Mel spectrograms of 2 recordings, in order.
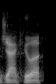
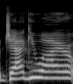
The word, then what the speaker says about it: Jaguar: It still looks like a Jaguar, but has all the benefits of being electric.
